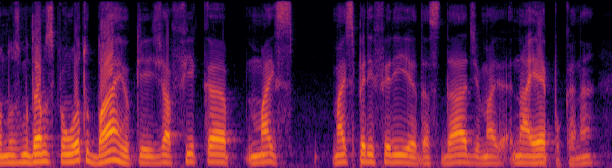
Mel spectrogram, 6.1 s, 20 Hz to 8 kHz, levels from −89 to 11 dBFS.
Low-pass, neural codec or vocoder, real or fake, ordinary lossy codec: none; none; real; none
